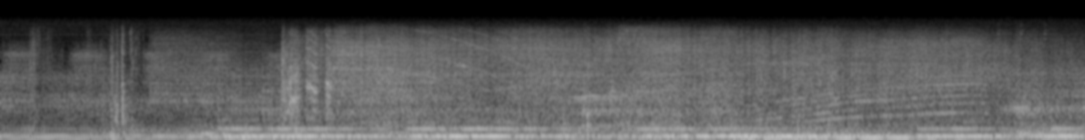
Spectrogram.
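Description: A car door shuts about a second in, then a car engine starts and runs, its pitch rising near the end as the car pulls away. Background music with a repeating note plays throughout.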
